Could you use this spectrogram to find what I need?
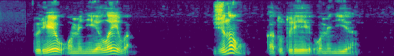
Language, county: Lithuanian, Kaunas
